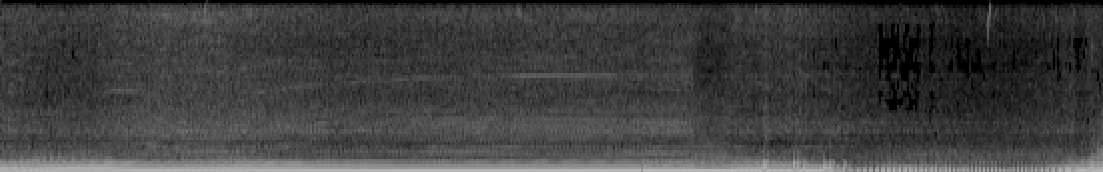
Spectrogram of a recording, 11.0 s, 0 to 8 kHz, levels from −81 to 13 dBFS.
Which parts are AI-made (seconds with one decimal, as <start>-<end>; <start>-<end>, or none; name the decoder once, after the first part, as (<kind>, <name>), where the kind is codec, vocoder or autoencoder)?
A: 6.4-7.3 (codec, SNAC)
